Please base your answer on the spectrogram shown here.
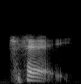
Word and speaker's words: te: halfway between two beats is called Tay pronounced t a y Tay and it's actually spelled when you write it out te is TE for T okay so half half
